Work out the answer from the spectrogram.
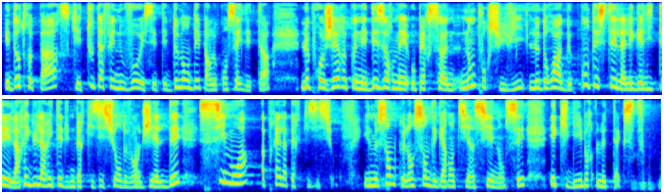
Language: French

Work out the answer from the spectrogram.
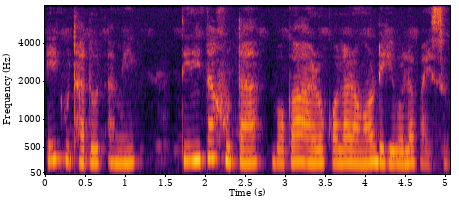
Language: Assamese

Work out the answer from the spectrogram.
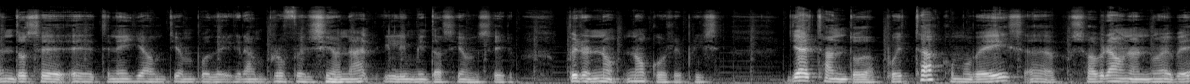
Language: Spanish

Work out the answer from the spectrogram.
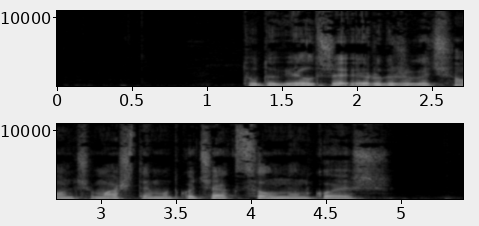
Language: Mari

